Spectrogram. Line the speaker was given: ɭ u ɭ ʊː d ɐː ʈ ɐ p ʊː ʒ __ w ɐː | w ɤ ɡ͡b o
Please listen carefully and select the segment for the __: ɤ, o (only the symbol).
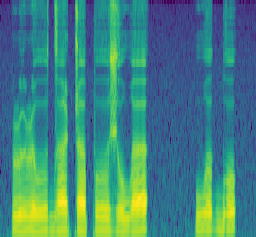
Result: o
